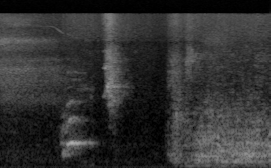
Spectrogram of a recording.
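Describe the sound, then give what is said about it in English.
A dog gives one short bark at its bathroom time, followed by a brief breathy huff and then a stretch of steady rustling noise. No one speaks. “Dog bathroom time.”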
